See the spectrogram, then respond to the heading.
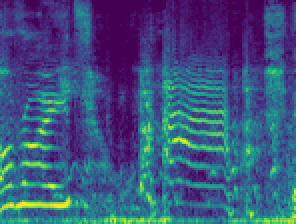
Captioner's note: laughing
